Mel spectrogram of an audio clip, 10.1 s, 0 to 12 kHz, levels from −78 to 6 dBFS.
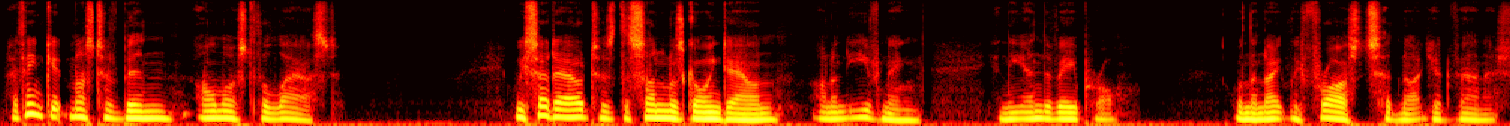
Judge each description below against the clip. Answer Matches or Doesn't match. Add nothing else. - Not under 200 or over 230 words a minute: Matches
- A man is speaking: Matches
